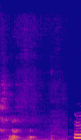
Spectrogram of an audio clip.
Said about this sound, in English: Our puppy is snoring. Yeah, she's sleep. She looks like a Dalmatian, kind of. She's sleep yipping.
